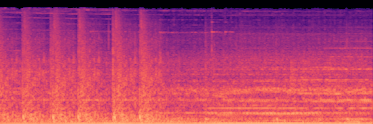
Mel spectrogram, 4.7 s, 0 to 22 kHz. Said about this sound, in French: Un homme masqué s'approcha et fit feu 16 fois sur lui, presque à bout portant.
